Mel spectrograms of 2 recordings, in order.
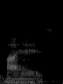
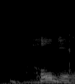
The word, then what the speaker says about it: Pages: So his is actually Pes actually. Really? Yes. Andy Pes. Pah. Yes. Andy Pes. Yeah. Exactly how. Exactly. Right. Yeah. Pages, bro. Spelled. I just read it how it's spelled, bro.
